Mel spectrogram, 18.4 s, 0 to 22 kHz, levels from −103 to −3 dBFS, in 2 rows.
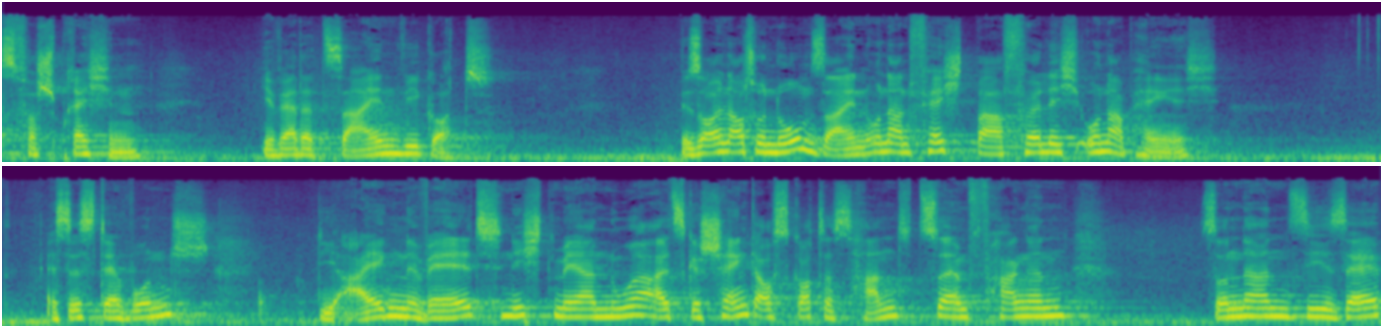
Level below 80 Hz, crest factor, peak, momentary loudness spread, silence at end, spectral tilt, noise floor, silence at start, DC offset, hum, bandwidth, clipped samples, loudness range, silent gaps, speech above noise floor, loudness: -36 dBFS; 12 dB; -2 dBFS; 19 LU; 0 s; -5 dB/octave; -36 dBFS; 0 s; under 0.1%; none; 16.5 kHz; under 0.1%; 4 LU; none; 22 dB; -14 LUFS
